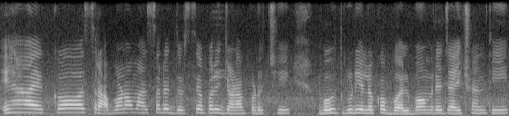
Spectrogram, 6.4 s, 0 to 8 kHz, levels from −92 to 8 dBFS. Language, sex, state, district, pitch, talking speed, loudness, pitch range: Odia, female, Odisha, Malkangiri, 235 Hz, 120 wpm, -15 LUFS, 220-255 Hz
